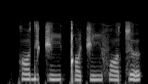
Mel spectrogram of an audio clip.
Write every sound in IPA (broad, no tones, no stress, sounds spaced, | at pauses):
k ɔ d ɪ t͡ʃ iː ǃ ɔ t͡ʃ iː f ɔː t͡s ɵ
